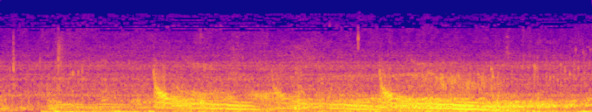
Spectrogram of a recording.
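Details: Low rumbling gurgles with two drawn-out, falling, groan-like tones over steady background noise: stomach growling (borborygmi).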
